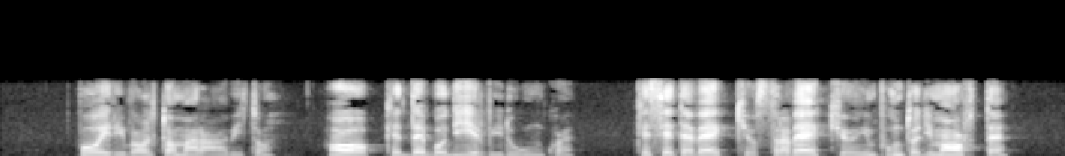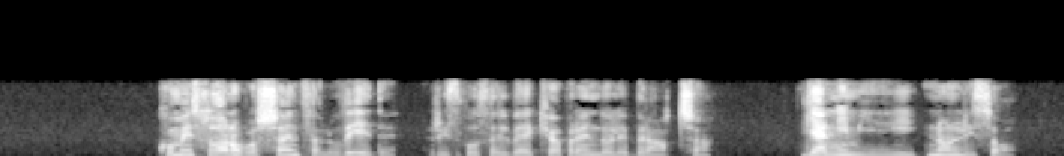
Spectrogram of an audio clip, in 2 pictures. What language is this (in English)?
Italian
